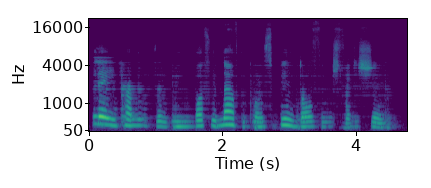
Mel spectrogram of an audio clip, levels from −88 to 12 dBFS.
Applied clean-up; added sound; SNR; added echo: neural mask model DeepFilterNet 3.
